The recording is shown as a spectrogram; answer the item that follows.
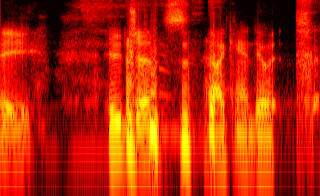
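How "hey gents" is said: put-on, really low-pitched voice. Standing in for Dan by pretending to be him: low-voiced Dan impression. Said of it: "You got to have a really low voice".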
